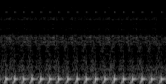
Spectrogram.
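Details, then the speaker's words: 1988 Suzuki Quadrunner 300, cold weather around freezing, hard cold starting, choke repaired, no air cleaner fitted yet: even steady single-cylinder thump about eleven beats a second; choke working, normal idle. "all right so i can tell we got the choke issue fixed already and there might not be any other issue"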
